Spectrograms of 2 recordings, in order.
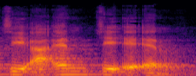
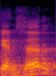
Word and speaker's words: cancer: ke dalam darah menggumpal-menggumpal menjadi Cancer tulisannya c a n c e r orang barat membacanya Cancer orang kita susah menyebut kancer kenapa nih kanker maka menggumpal dia dalam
